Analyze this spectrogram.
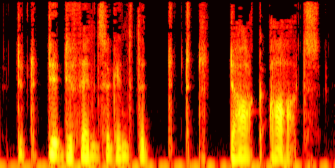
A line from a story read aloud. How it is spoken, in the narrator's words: muttered Professor Quirrell, as though he'd rather not think about it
